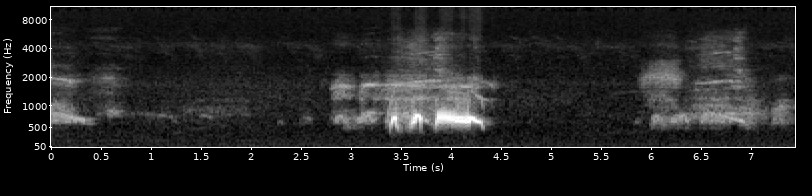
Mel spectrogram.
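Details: Single loud coo phrase from a decoy spotted dove calling to attract other doves: two short notes leading into a drawn-out coo, framed by long quiet gaps and soft low cooing.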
